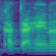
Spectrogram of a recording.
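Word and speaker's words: Cartagena: right that's in colombia or kurdish right kardash catagena that's how you say it in spanish were able to utilize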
